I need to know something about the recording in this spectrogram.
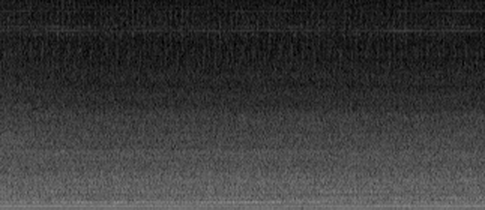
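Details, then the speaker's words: Range Rover at idle with the AC switched on, compressor and fan engaging: steady smooth idle with an even low hum and a constant mid-pitched compressor drone on top. Normal idle with AC compressor engaged. "जैसे ही मैंने चालू किया है compressor जो है वो भी चालू हो रहा है तुरंत इसके साथ में यह आवाज़ डिवेलप हो रही है कंप्रेसर की आवाज़ है"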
